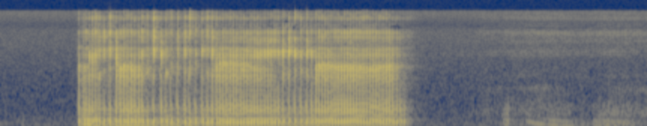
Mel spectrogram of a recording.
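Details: Bulldog snoring: one long, loud, fluttering, buzzing breath noise lasting about two seconds, a vibrating snore rather than a burp, then a quiet room.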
